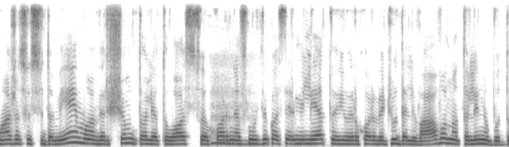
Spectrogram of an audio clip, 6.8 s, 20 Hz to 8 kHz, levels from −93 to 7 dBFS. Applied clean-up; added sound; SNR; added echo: none; none; none; none.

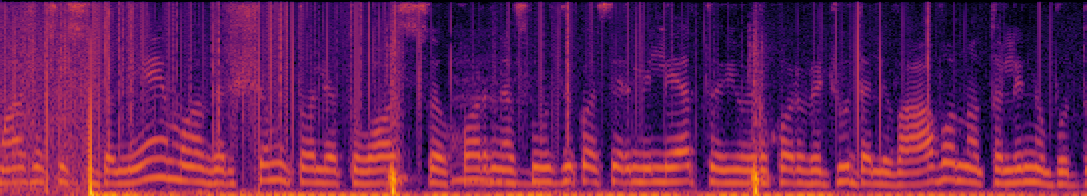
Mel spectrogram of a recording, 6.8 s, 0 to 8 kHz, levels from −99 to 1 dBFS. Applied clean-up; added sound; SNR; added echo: none; Whoosh, swoosh, swish + Crackle; -3 dB; none.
